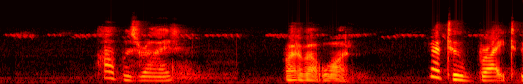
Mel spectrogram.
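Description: A young woman speaks softly, close by.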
